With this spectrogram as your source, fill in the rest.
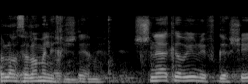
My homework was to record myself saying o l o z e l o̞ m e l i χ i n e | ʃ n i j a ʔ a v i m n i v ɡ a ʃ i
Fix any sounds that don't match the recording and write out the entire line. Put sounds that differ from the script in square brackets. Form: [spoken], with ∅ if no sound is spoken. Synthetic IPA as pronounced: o l o z e l o̞ m e l i χ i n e | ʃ n [e] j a [k] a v i m n i [f] ɡ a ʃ i

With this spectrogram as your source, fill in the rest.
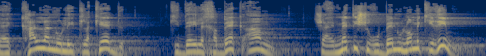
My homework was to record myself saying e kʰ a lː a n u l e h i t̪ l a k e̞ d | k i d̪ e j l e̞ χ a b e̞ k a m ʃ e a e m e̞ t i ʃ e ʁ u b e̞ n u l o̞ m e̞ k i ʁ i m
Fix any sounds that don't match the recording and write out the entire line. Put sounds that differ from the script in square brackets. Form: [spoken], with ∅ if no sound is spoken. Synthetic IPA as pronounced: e kʰ a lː a n u l e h i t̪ l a k e̞ d | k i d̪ e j l e̞ χ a b e̞ k a m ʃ e a e m e̞ t i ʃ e ʁ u b e̞ n u l o̞ m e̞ k i ʁ i m

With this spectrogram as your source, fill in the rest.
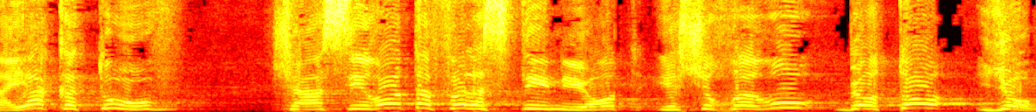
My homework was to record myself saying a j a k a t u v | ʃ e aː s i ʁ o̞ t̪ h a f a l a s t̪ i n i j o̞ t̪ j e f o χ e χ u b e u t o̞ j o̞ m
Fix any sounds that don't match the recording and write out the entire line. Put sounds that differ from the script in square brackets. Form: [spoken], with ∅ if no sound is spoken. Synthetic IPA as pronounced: a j a k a t u v | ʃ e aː s i ʁ o̞ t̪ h a f a l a s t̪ i n i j o̞ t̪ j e [ʃ] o χ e [ʁ] u b e [o] t o̞ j o̞ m

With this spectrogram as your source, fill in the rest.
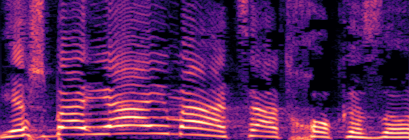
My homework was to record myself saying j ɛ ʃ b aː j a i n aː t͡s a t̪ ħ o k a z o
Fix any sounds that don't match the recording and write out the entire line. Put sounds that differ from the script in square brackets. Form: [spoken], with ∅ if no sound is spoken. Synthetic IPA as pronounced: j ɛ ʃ b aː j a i [m] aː t͡s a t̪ [χ] o k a z o

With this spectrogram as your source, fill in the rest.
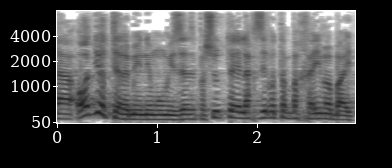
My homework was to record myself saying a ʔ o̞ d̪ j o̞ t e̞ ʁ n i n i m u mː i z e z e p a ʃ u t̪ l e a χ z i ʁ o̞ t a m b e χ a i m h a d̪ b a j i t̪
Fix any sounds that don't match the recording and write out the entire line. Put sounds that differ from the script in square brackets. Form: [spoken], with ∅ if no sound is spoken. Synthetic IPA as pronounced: a ʔ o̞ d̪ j o̞ t e̞ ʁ [m] i n i m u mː i z e z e p a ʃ u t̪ l e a χ z i ʁ o̞ t a m b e χ a i m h a [∅] b a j i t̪

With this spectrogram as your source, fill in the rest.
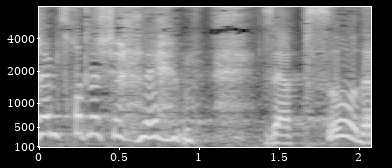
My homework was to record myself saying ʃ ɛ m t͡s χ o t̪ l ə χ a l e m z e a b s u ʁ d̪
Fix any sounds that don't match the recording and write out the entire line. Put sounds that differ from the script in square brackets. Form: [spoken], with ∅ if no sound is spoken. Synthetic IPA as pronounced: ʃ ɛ m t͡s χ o t̪ l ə [ʃ] a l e m z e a [p] s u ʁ d̪

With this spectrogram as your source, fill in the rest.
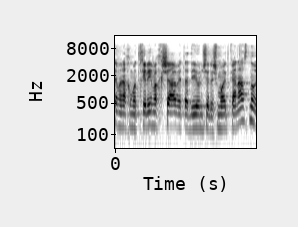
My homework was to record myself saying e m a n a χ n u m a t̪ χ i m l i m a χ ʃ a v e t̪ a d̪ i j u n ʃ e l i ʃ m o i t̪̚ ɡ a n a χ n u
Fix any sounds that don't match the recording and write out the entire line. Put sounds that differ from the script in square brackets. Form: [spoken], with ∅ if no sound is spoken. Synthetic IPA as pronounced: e m a n a χ n u m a t̪ χ i [∅] l i m a χ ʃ a v e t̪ a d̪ i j u n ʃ e l i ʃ m o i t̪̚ [k] a n a [s] n u

